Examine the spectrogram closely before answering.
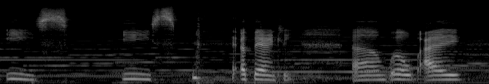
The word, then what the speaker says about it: Ys: So, I've been told it's pronounced ease.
